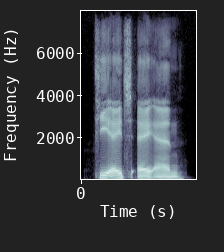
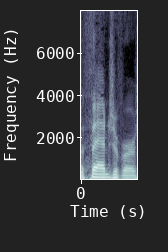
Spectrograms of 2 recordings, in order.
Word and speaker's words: Thanjavur: It's THANJAVUR.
